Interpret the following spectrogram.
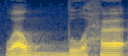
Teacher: huruf dod itu ada sifat istitolahnya. Apa itu istitolah? Itu memanjang.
